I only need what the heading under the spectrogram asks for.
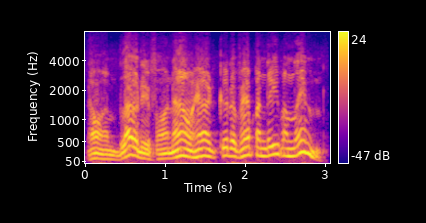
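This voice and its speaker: An actor playing a plain-spoken railway guard in a radio drama. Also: male voice, on the high side, sing-song, a little fast, a little mellow. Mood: puzzled.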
